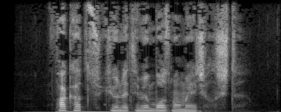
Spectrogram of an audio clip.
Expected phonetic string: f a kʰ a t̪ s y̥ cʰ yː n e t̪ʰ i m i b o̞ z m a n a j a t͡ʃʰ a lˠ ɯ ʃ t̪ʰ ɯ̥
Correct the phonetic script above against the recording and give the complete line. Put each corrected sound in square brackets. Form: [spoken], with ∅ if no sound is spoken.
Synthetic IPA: f a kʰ a t̪ s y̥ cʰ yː n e t̪ʰ i m i b o̞ z m a [m] a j a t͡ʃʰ a lˠ ɯ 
